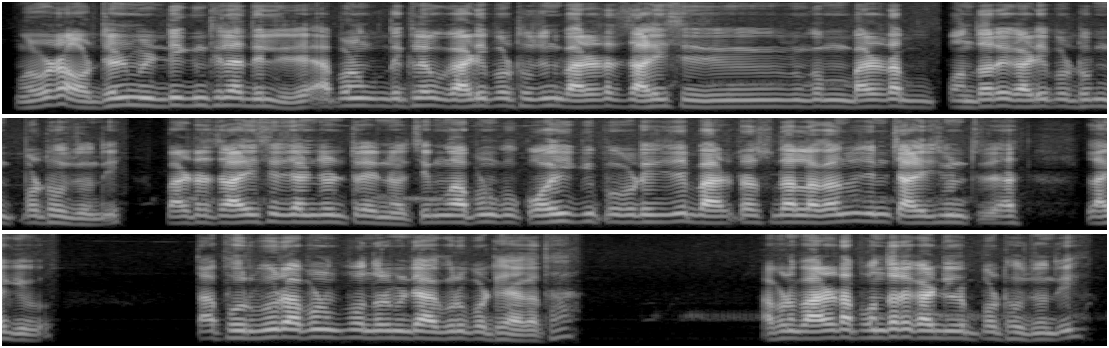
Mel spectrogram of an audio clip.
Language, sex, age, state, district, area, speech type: Odia, male, 45-60, Odisha, Jagatsinghpur, urban, spontaneous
